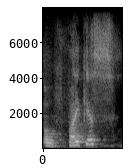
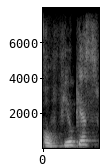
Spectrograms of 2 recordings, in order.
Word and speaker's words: Ophiuchus: that look for a while i used to pronounce it oh ficus i suspect that's the real pronunciation but the the pronunciation key was ophiuchus when i checked it on miriam webster so many people say oh fucus i say oh ficus here's the thing um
